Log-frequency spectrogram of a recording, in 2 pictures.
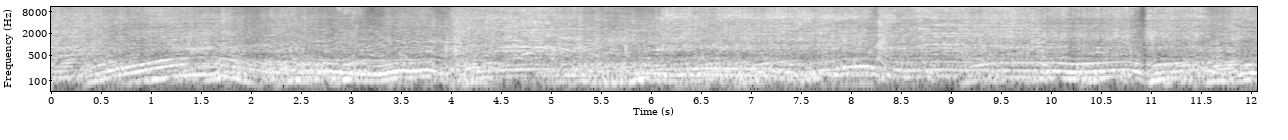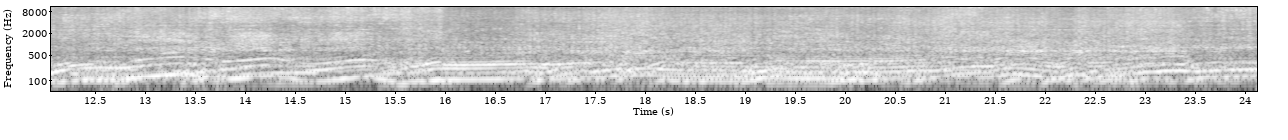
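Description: Several minivan engines revving and rising and falling in pitch at once as the vans in a demolition derby push and ram each other, with an occasional crash of metal on impact.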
